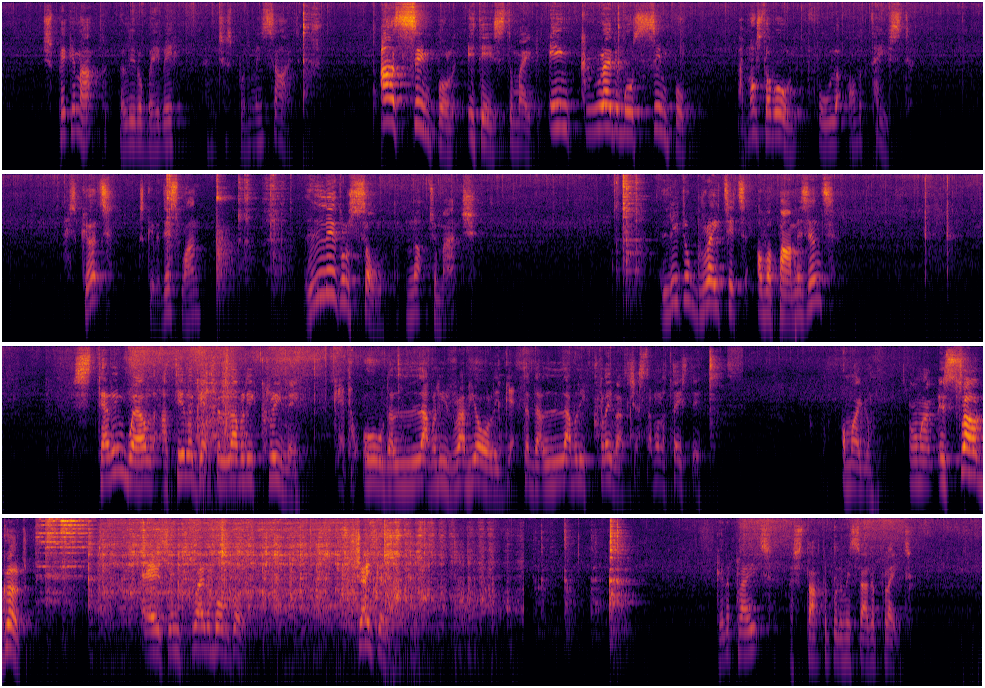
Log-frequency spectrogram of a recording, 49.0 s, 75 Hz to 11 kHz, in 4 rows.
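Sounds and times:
pasta simmering in a pan: 0.0s - 14.1s, 14.8s - 29.1s, 37.8s - 43.5s, 44.6s - 49.0s
frying pan shaken on hob: 26.3s - 28.0s, 37.8s - 43.3s.

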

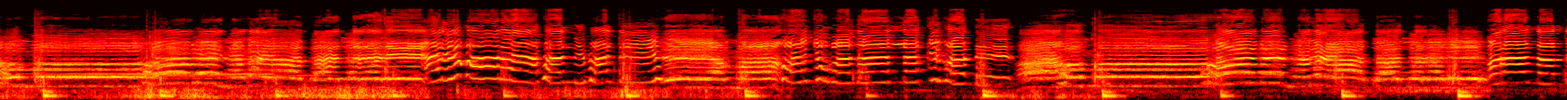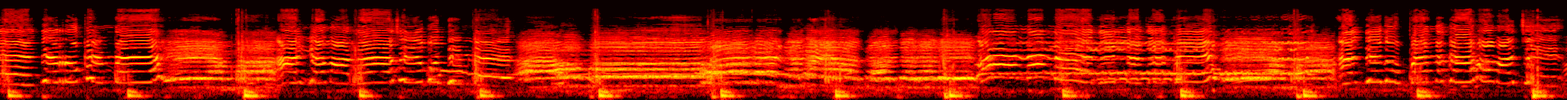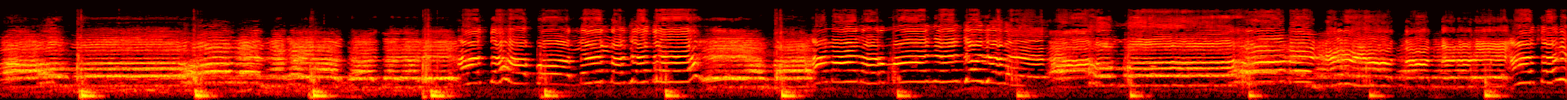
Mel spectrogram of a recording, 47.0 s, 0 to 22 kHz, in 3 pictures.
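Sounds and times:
low thud keeping beat: 0.0s - 38.4s, 39.0s - 46.5s
low rhythmic thumps: 0.0s - 46.6s
girls singing together: 0.0s - 47.0s.

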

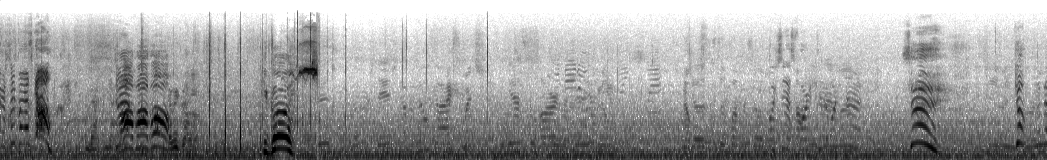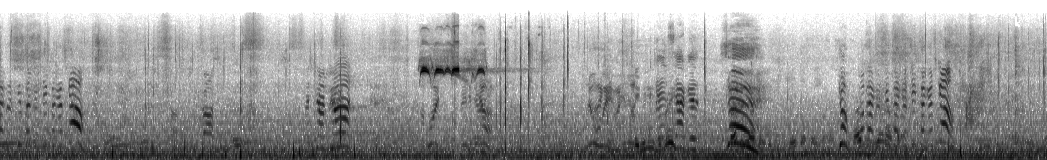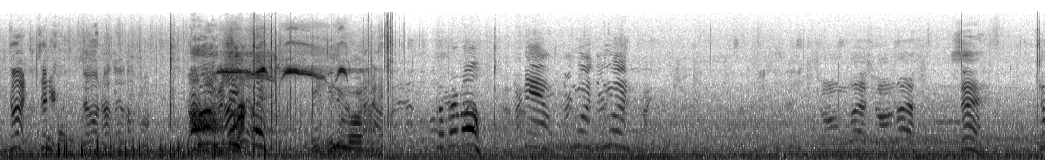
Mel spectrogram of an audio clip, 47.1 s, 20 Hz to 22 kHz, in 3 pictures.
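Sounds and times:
players shouting: 0.0s - 2.9s, 22.0s - 23.6s, 25.9s - 27.3s, 28.2s - 37.2s
short shrill whistle: 34.7s - 36.6s.

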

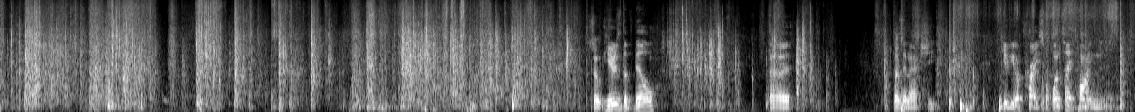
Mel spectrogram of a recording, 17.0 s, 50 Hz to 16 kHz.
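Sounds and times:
packing paper crinkling: 0.0s - 8.9s, 9.7s - 17.0s.

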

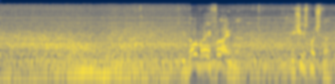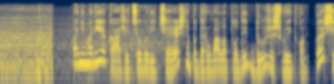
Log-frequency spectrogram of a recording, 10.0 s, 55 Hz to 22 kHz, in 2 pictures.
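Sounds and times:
vehicle engine hum: 0.0s - 7.7s.

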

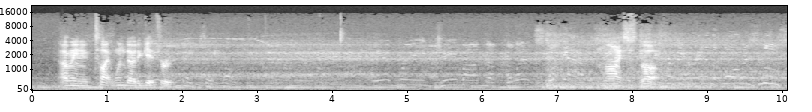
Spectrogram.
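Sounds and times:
background music: 0.0s - 10.0s
steady low hum: 0.0s - 10.0s
faint voices: 1.3s - 10.0s.

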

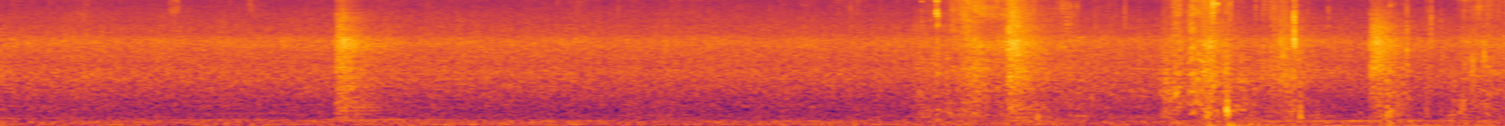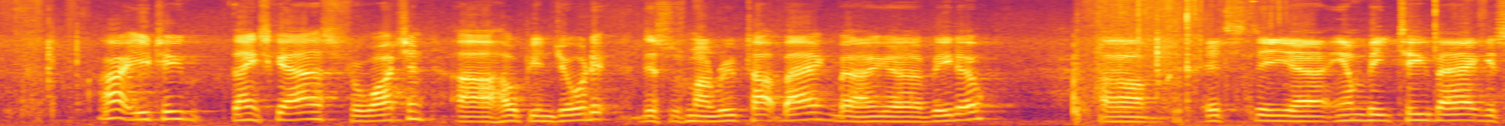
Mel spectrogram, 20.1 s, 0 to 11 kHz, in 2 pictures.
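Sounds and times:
background hiss and hum: 0.0s - 20.0s
tool bag rustling: 6.0s - 11.6s, 17.1s - 18.9s.

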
